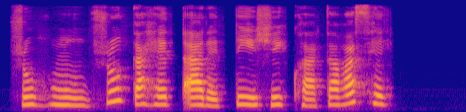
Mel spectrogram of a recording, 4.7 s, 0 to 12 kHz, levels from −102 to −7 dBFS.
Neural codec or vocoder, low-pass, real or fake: autoencoder, 22.05 kHz, a latent of 192 numbers a frame, VITS, trained on one speaker; 9.9 kHz; fake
